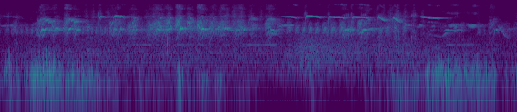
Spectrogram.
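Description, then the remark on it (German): A busy, agitated chorus of small songbirds, chaffinches, blackbirds and tits, scolding together as they mob an owl, with overlapping high, sharp chirps and chatters continuing throughout at moderate loudness. “Und alle gemeinsam, es war eine Mischung aus Buchfinken, Amseln, verschiedenen Meisenarten, die alle auf diesen Kauz losgegangen sind.”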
